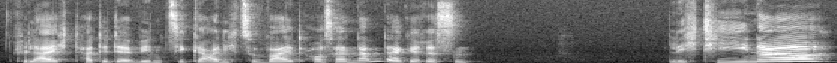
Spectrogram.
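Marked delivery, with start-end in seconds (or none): 4.4-5.5 drawn-out, higher, tentative call; timid call. A narrator's reading. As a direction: call out hesitantly, not at full voice. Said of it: "rief er erst zaghaft".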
